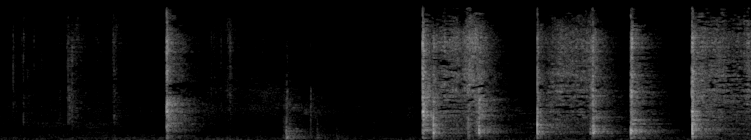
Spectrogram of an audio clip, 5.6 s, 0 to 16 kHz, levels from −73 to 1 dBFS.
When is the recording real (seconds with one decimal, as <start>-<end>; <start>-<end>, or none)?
0.0-0.4; 2.0-3.4; 4.7-5.6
